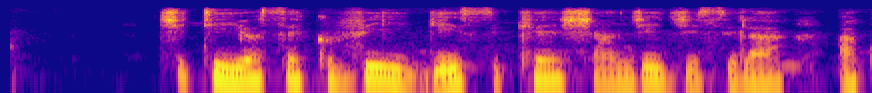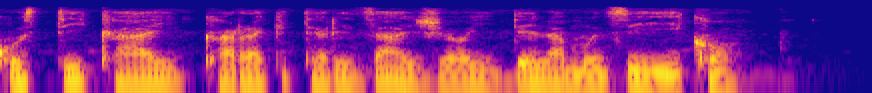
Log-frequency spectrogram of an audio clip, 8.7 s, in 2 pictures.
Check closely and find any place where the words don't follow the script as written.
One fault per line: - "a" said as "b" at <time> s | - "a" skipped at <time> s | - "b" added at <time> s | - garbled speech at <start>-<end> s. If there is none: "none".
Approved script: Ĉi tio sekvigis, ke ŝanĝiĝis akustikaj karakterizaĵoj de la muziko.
- "la" added at 3.7 s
